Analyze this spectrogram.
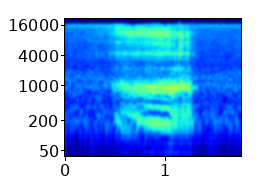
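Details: Sleeping on a bed, pet dog Manja lets out one drawn-out snore of nearly a second, a swelling nasal rattle with a faint whistling tone, fading back into a quiet room.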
